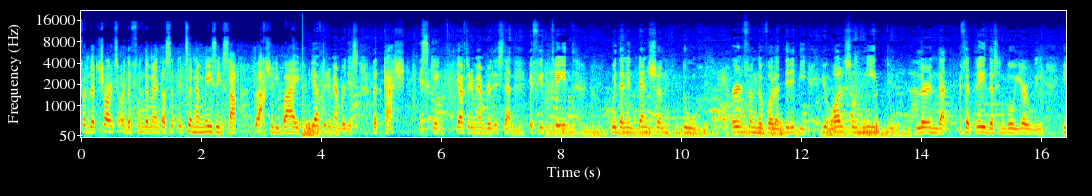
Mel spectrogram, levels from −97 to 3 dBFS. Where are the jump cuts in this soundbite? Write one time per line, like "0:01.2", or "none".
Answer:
0:03.7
